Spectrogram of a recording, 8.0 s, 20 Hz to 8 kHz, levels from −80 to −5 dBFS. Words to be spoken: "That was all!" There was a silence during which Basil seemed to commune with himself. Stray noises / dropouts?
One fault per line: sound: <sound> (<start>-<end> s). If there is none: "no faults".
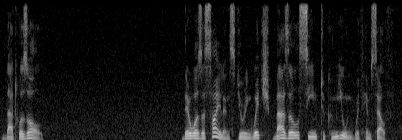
no faults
